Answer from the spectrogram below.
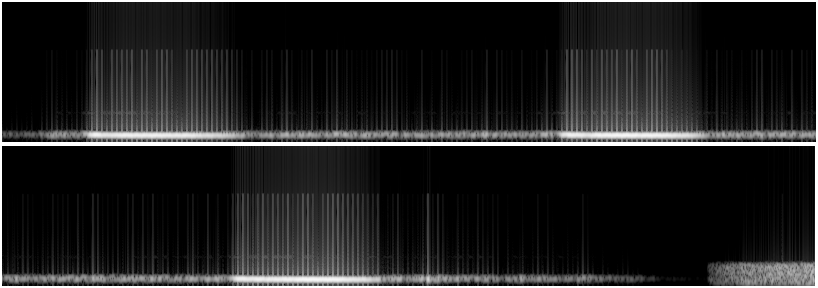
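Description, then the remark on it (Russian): Song of whales from the Pacific Ocean: a deep, steady low moan runs throughout, swelling into three louder, drawn-out calls spaced about five seconds apart, with no voices present. “А так поют киты из Тихого океана.”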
